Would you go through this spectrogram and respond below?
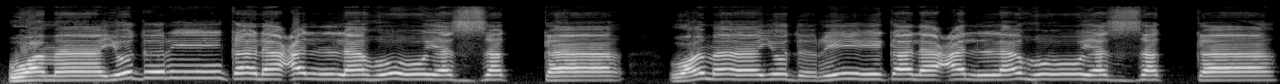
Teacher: یہاں پر دال ساکن ہے، قلقلہ کر کے پڑھیں گے، را کے نیچے زیر ہے، را کو باریک پڑھیں گے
